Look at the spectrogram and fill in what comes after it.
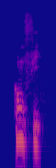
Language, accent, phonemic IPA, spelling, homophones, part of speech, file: French, Canada, /kɔ̃.fi/, confits, confie / confient / confies / confis / confit / confît, adjective / noun, LL-Q150 (fra)-confits.wav
- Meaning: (adjective) masculine plural of confit; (noun) plural of confit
